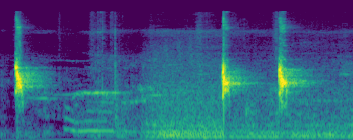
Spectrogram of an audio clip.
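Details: Yellow-vented bulbul calling: three short, sharp, clipped notes spaced apart, one at the start and two near the end, over a faint low hum and soft background noise.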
